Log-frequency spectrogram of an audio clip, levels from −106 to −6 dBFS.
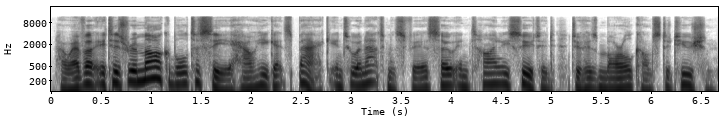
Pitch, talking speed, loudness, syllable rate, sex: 135 Hz, 180 wpm, -18 LUFS, 5.7 syllables/s, male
